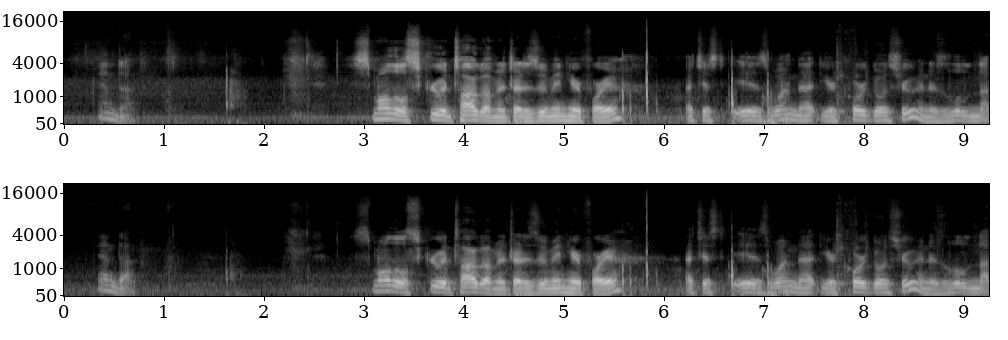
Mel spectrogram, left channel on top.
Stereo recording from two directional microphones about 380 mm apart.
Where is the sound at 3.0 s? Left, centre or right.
Centre.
